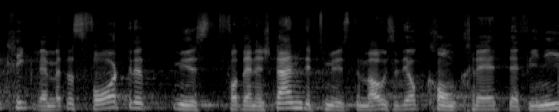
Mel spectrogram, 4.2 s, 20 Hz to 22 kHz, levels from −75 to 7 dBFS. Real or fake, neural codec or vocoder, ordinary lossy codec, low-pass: fake; autoencoder, 48 kHz, 128 numbers a frame, DAC-VAE, trained on Japanese speech; none; 14.4 kHz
